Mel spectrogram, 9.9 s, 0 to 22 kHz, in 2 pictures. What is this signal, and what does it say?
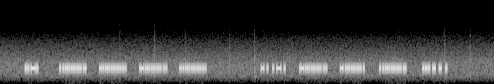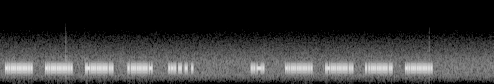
Hellschreiber (Feld-Hell, 122.5 baud), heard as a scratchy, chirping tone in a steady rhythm, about 770 Hz, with static crashes. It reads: 13252 45637 22597 12532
